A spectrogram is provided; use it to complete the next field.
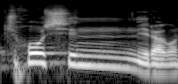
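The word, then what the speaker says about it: Chosin: 헷갈렸다라고 얘기를 하는 게 미국 자료에는 초신이라고 나옵니다. 이 초신이라는 게 장진호의 일본어 발음입니다. 초신이라는 게.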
